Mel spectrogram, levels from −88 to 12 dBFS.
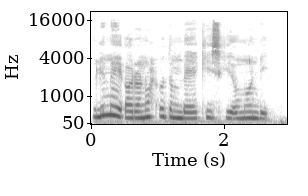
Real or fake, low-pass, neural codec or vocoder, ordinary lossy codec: real; 19.8 kHz; none; MP3, 64 kbps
